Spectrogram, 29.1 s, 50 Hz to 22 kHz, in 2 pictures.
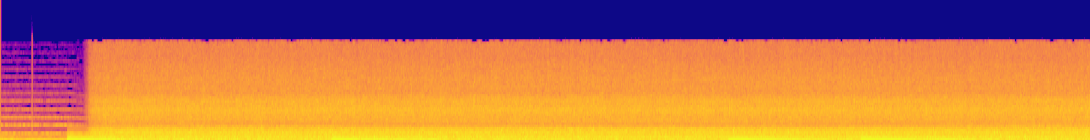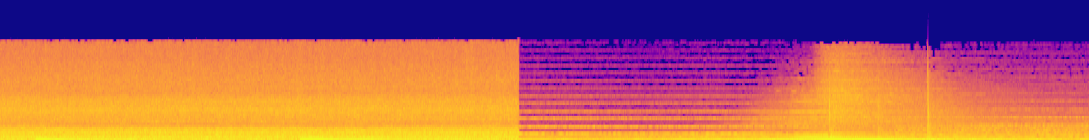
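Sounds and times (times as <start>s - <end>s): soft background music: 0.0s - 29.0s.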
